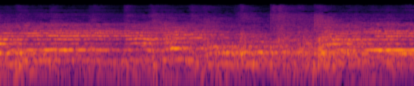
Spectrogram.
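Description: Music with group singing: several voices holding long notes that change pitch every second or so.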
